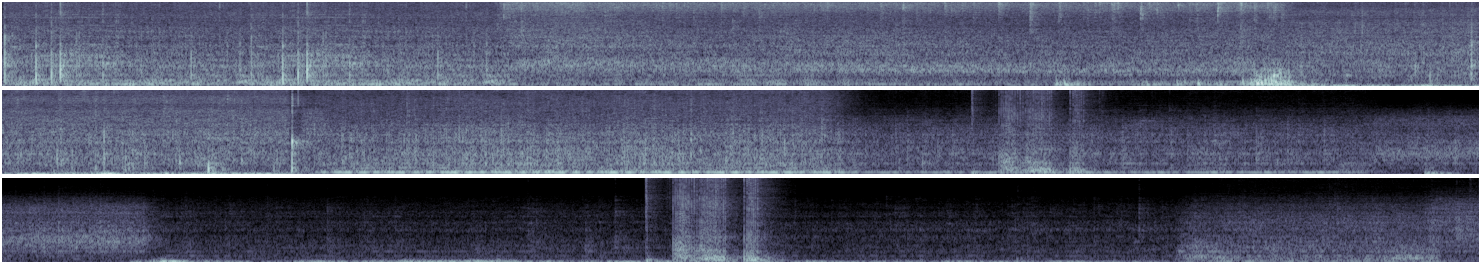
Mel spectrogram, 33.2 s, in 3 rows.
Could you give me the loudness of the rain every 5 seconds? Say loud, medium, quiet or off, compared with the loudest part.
loud, loud, loud, medium, quiet, quiet, quiet.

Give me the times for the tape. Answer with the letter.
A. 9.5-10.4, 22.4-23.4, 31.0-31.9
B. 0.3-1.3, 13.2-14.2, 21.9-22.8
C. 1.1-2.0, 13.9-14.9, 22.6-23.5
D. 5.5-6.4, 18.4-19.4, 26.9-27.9
D.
